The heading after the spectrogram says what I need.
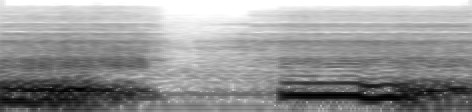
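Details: A sleeping dog snoring like a human: a loud, low, rumbling snore breaking off briefly for a quiet pause before the next rumbling breath.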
